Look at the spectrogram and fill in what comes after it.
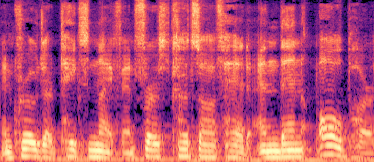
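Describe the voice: Someone reads a passage out loud. It is plain reading aloud.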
